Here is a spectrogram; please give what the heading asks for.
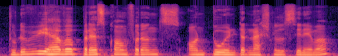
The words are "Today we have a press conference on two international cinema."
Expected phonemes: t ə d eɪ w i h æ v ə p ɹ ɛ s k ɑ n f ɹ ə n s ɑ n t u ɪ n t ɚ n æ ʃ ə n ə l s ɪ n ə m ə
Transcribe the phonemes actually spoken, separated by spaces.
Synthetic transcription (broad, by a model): t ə d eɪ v i h æ v ə p ɹ ɛ s k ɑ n f ɹ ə n s ɑ n t u ɪ n t ɚ n æ ʃ ə n ə l s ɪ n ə m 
